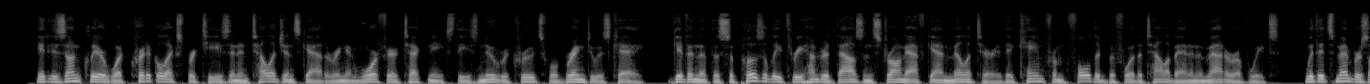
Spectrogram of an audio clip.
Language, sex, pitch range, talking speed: English, male, 90-110 Hz, 175 wpm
